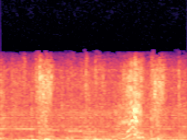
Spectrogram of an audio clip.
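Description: Zipper on a small semi-hard carrying case being pulled, one quick rising zip about one and a half seconds in, over steady background music.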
